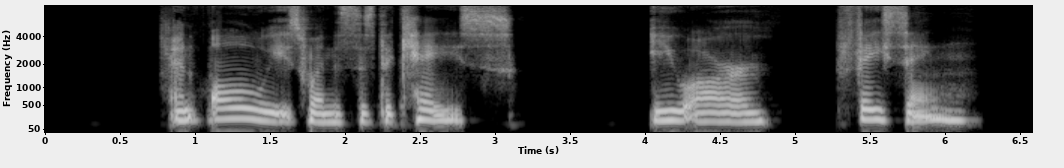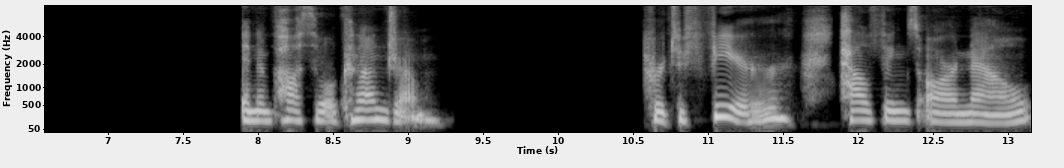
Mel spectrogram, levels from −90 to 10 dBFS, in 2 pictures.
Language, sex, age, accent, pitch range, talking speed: English, female, 30-49, American, 155-195 Hz, 90 wpm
